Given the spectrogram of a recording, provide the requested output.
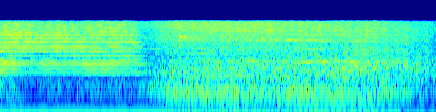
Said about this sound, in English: A train.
